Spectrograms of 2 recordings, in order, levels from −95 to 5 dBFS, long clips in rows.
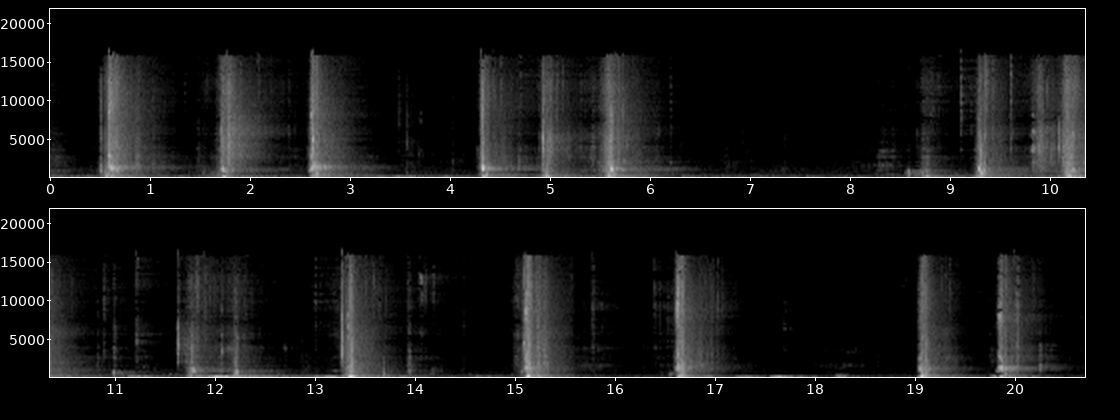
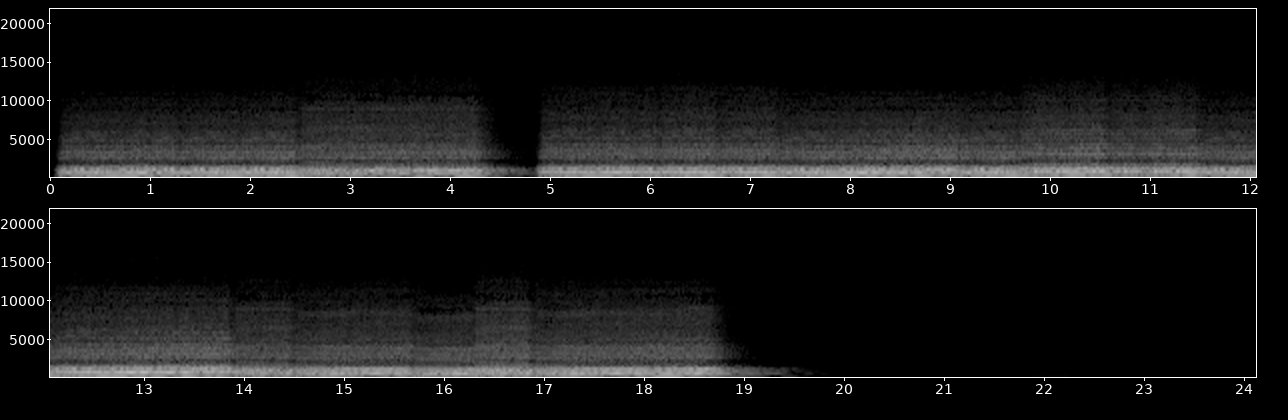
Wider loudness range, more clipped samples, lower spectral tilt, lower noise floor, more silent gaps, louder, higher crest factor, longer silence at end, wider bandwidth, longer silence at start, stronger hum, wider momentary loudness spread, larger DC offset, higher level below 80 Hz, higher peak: first, 12 LU vs 4 LU; neither; first, -4 dB/octave vs -2.5 dB/octave; second, -75 dBFS vs under -90 dBFS; neither; about the same, -32 LUFS vs -34 LUFS; first, 28 dB vs 16 dB; second, 0.7 s vs 5.05 s; first, 15.5 kHz vs 10.5 kHz; first, 0.55 s vs 0.05 s; neither; first, 28 LU vs 6 LU; neither; first, -32 dBFS vs -88 dBFS; first, -2 dBFS vs -20 dBFS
